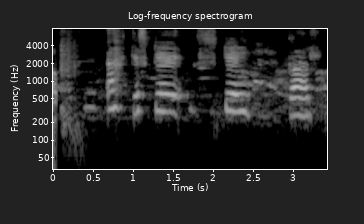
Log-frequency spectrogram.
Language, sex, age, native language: Icelandic, female, 9, Icelandic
